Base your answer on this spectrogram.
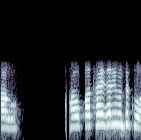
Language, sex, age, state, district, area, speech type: Odia, female, 18-30, Odisha, Kendujhar, urban, conversation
